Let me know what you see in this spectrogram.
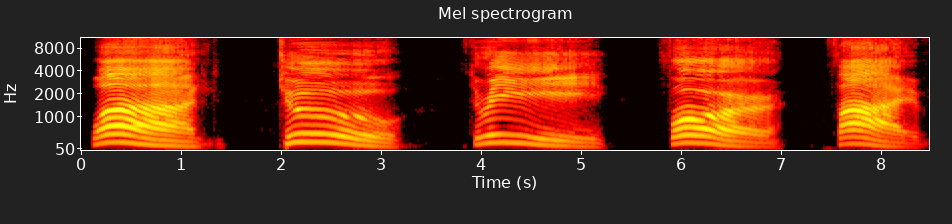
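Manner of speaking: stretched, lingering, drawn-out delivery. Repeating the count after being told to elongate it, elongated and drawn out. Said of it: "I want you to elongate it".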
